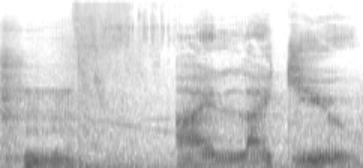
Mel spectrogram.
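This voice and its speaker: Over clear background noise, a man uses a put-on character voice with an amused tone. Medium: video game. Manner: gruff, amused.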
